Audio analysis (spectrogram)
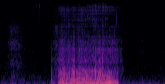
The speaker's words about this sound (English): Yeah, there's like that lady that made a remix of her husband's snores. I'm pretty sure that's on Spotify.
